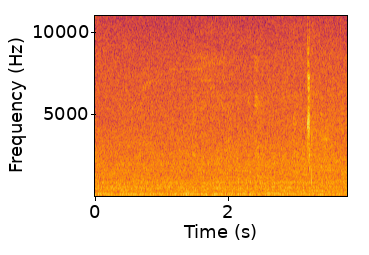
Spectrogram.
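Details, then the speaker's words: 1972 VW Karmann Ghia with a replacement air-cooled flat-four dated around 1970, even low burbling idle with no ticking or knocking. It sounds healthy despite a dirty crankcase and fuel pump. "You can tell it hasn't been, like I said, the engine sounds good, it sounds healthy, but it does not look like it's been a loved engine."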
